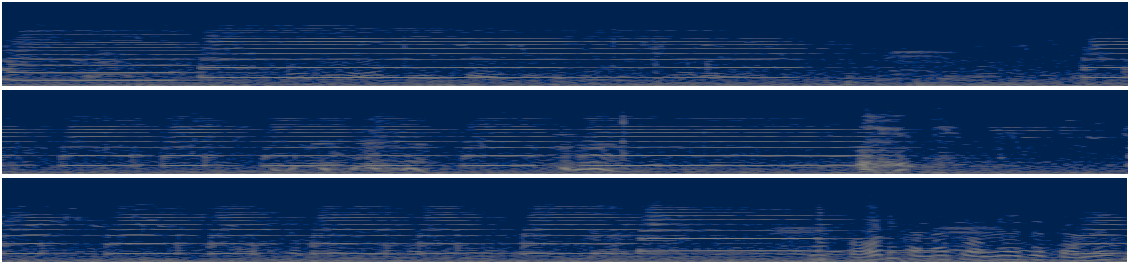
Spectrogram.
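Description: Faint bugle call of long, slow held notes: a short low note, then a higher note held for several seconds, sounded again twice after short breaks, stepping up to a higher note near the end. A sharp click about ten seconds in.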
